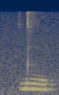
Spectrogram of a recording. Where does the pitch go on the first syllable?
low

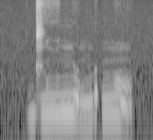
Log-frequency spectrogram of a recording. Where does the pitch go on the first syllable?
high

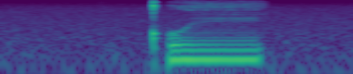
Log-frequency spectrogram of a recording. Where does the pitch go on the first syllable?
low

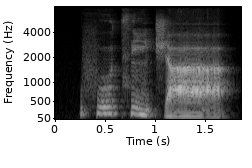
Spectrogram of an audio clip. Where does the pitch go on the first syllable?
high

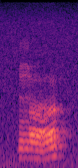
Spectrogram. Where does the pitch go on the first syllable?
rising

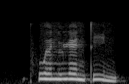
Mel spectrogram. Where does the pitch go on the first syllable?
high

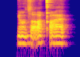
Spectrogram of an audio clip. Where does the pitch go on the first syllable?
low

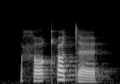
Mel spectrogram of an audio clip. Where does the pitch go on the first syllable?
rising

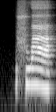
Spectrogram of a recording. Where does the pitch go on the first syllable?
falling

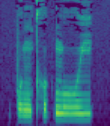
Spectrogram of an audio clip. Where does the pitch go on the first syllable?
low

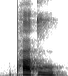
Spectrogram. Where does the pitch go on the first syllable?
falling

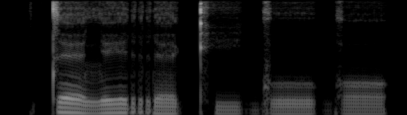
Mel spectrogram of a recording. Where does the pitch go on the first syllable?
falling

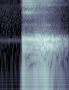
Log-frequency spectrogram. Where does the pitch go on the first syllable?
low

